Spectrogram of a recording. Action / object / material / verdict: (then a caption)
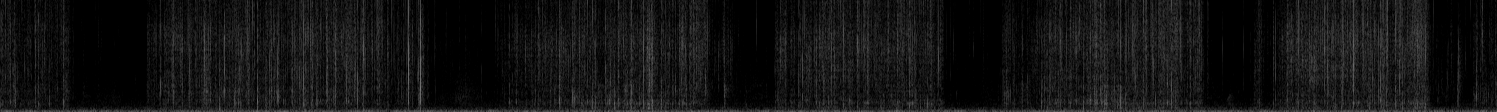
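scrape / plastic bubble wrap around a small box / plastic / none. Long nails scratch and crinkle the clear plastic bubble wrap around a small makeup box held in the hand. Bright, dense crinkling and scratching comes in bursts of about two seconds, broken by short quieter pauses, over a steady low hum.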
